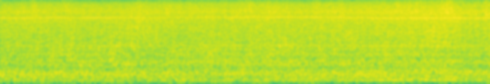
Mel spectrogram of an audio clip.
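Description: Helicopter in the Ghost Recon Wildlands video game, a steady dense rotor and engine roar holding at an even loudness throughout, with no voices.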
